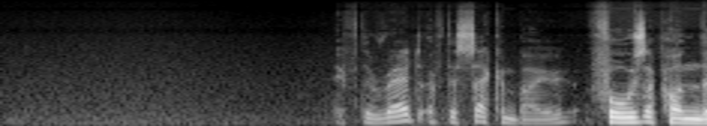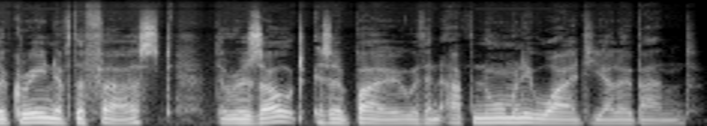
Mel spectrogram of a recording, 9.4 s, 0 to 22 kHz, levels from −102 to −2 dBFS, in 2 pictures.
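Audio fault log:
3.9–9.15 s, automatic gain falling: after "of the second bow" the gain control lowers its gain by about 14 dB, so the speech and the room noise sink together.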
